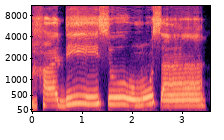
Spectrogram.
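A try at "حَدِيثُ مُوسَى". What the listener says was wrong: Soalnya kan nggak ada yang manjangin Bu. Ini ada yang di garis bawah itu yang panjang-panjang. Hadisu Musa. Hadisu Musa.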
